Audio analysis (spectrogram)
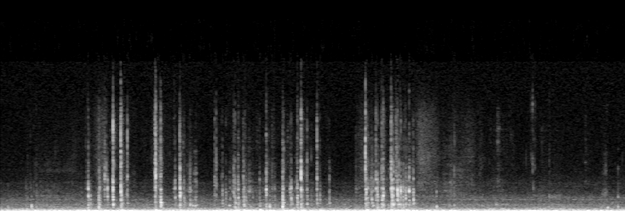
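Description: Rapid keystrokes on a computer keyboard as a project name is entered, coming in bursts with short pauses over a steady low hum.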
